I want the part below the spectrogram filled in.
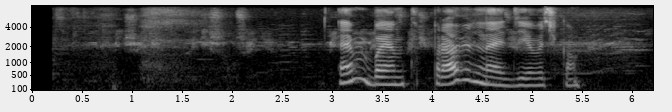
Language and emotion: Russian, neutral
